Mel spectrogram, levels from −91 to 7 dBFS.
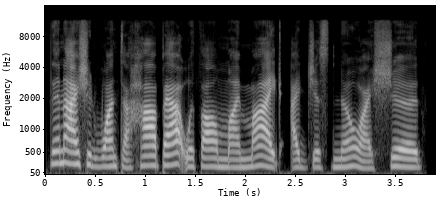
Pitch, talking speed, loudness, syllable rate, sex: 190 Hz, 245 wpm, -20 LUFS, 4.4 syllables/s, female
